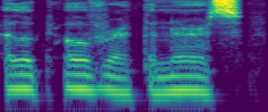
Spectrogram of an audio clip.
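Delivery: plain reading voice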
